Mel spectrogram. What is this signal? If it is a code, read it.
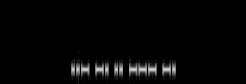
Morse code, heard as a keyed tone, about 49 wpm, 700 Hz. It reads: UNION
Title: Sentences from Top 1400 Words - New Word Drill Alt - 50wpm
